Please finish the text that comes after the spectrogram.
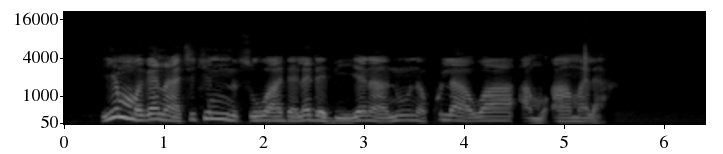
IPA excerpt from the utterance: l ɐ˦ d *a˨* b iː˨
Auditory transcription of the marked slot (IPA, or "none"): ɐ˨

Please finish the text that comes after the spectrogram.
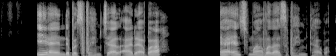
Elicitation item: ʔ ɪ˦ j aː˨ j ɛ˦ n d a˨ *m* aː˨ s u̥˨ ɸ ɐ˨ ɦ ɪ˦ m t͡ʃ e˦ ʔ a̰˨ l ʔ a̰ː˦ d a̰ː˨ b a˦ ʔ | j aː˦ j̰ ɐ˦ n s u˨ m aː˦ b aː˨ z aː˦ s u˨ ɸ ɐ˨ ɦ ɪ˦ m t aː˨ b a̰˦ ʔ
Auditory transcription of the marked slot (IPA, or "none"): b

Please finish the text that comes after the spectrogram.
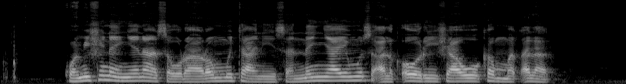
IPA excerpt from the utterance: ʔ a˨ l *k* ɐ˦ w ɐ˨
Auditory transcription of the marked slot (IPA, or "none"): kʼ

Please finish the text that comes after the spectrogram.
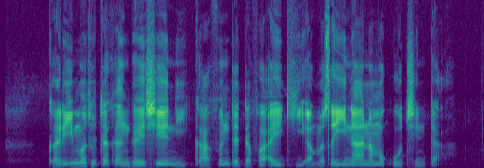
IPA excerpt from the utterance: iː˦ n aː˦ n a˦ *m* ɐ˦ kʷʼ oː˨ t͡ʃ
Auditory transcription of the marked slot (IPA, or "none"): m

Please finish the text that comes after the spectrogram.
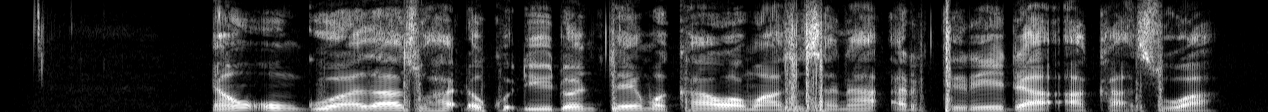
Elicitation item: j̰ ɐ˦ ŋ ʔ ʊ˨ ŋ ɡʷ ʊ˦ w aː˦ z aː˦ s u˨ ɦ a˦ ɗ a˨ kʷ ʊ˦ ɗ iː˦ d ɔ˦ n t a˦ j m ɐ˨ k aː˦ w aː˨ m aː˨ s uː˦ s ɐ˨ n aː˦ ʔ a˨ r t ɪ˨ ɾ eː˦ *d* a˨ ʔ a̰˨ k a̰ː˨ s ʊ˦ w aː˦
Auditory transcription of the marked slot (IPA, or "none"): d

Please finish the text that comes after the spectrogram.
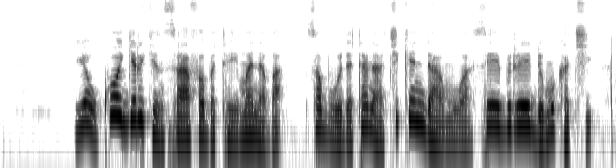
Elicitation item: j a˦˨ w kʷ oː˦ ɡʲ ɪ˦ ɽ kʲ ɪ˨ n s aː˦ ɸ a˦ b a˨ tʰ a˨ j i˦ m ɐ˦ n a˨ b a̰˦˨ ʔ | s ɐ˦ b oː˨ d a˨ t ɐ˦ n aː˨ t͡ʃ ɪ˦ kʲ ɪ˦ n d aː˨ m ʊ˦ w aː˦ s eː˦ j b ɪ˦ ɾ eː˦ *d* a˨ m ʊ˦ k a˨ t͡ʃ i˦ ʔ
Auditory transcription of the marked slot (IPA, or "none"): d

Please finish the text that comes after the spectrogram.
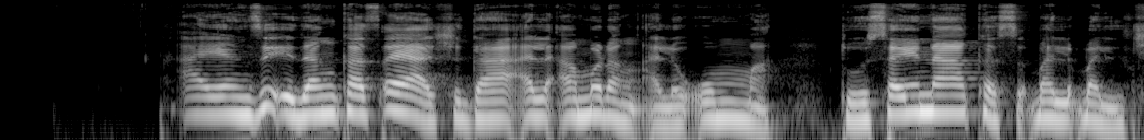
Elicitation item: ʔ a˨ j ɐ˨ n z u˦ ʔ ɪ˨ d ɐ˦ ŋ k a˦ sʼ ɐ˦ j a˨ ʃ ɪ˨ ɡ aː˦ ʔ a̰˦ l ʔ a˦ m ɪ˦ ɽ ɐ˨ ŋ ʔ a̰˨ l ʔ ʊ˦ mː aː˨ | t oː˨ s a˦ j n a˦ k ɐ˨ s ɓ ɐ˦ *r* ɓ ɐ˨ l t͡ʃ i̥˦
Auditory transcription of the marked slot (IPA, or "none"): l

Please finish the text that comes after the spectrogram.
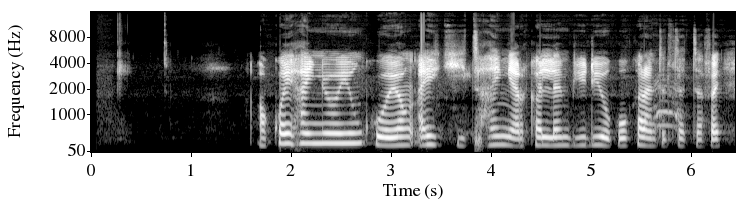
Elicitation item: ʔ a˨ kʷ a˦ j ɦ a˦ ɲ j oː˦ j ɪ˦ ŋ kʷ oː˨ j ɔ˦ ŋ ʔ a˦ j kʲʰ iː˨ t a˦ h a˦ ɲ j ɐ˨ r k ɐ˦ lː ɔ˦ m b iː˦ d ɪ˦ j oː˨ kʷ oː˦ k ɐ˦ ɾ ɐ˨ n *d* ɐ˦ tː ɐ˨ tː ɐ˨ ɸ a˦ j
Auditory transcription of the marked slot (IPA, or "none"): t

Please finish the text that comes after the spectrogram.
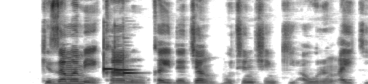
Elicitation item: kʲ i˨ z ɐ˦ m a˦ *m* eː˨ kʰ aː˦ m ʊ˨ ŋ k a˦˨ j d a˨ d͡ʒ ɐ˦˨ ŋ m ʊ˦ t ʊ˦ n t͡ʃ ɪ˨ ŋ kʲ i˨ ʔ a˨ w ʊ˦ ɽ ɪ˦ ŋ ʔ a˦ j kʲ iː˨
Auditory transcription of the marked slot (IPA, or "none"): m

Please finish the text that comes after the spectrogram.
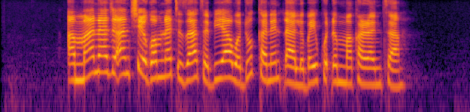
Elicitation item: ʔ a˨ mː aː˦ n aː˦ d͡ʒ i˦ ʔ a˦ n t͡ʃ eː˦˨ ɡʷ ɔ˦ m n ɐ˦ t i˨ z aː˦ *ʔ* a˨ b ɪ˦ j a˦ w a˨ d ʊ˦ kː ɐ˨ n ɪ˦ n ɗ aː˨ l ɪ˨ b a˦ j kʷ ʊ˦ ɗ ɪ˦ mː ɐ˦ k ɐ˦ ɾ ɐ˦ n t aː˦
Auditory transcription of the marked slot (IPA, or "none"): t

